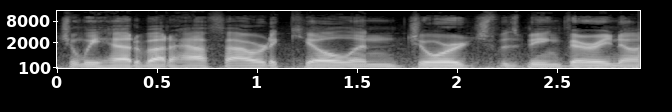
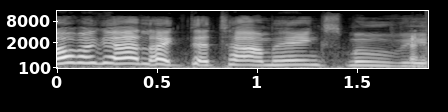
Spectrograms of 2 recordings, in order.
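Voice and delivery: high-pitched, gushing mock delight; imitating delighted waitress; 13 semitones higher than usual. Comic voicing waitress who got his joke, delighted. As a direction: squeal it as the tickled waitress. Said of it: "she starts laughing".

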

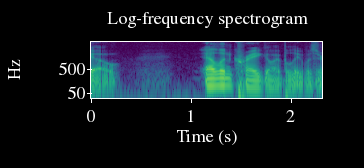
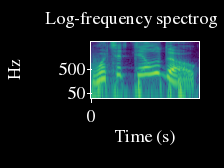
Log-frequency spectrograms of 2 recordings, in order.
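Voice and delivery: mock loud question; 5 dB louder, slower than usual. Asking loudly in class.

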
